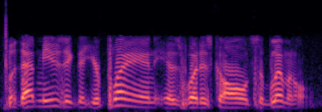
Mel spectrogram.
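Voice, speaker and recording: A thin phone line carries a man acting as a defensive, humorless male caller in a comedy radio phone-in. His voice sits a little high, and he pleads his case haltingly, with earnest indignation. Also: no echo. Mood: indignant, suspicious. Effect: telephone line. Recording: tinny, band-limited phone line.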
